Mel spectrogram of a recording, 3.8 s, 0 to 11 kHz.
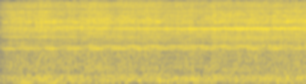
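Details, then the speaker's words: Walk-in freezer condensing unit with new fan cycling control: steady, even compressor hum with faint high tone, condenser fan off as pressure reaches 250, cutting out below 200; needs adjusting, some liquid returning to compressor. "all right this compressor just froze up like that um because the fans aren't on downstairs"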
